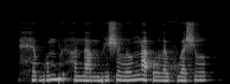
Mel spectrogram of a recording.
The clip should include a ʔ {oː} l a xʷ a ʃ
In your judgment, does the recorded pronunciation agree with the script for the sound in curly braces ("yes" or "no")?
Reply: no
